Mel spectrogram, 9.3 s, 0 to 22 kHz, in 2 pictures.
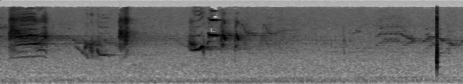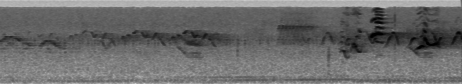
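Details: Catbird song recorded on 10 July: quiet, jumbled bursts of varied squeaky, scratchy high phrases at the start, around two seconds and near the end, with softer warbling between, one sharp click midway, and faint low background hum.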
